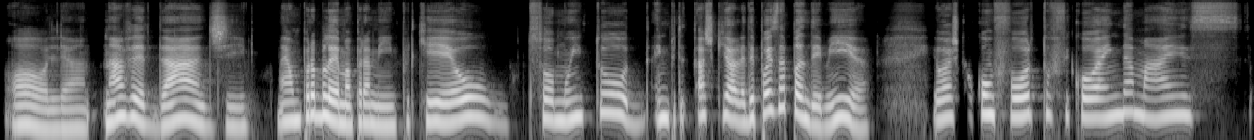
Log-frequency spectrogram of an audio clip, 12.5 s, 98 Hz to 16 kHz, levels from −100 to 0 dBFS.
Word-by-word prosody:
Olha, 155 -5 -2
na 200 +5 +4
verdade, 175 -5 +1 0.3
é 195 - 0
um 200 +1 +2
problema 225 -6 +5
pra 185 +1 -1
mim, 170 -1 -1
porque 195 +1 -7
eu 195 0 +1 0.2
sou 215 -1 -1
muito 235 +5 0
de 180 -2 -13
empre 220 +1 -2
Acho 240 0 -2
que, 240 +2 -3
olha, 205 -3 +2
depois 260 +8 +1
da 325 - +2
pandemia, 190 - 0 0.6
eu 205 - -3
acho 230 +1 -2
que - - -24
o - - -25
conforto 245 0 +1
ficou 230 -2 -2
ainda 245 +4 0
mais 240 0 -5
215 Hz, 135 wpm, -21 LUFS, 180-235 Hz, 0.6 s, problema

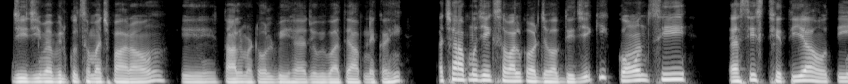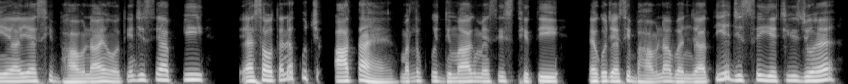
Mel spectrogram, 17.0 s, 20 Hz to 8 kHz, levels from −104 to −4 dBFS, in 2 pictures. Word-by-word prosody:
जी, 120 0 +5
जी। 115 +1 +1
मैं 120 -1 +4
बिल्कुल 115 +1 +1
समझ 115 -2 0
पा 110 +1 +2
रहा 105 0 +3
हूँ 130 +9 0
कि 105 -5 -3
ताल-मटोल 105 -1 0
भी 105 0 0
है 100 -1 0
जो 100 0 -2
भी 100 - +1
बातें 100 +1 0
आपने 100 0 -1
कही। 110 +10 0 0.4
अच्छा 195 +5 +2
आप 185 0 +4
मुझे 175 -1 +3
एक 165 - -1
सवाल 140 -2 +3
का 140 - 0
और 125 - +4
जवाब 115 -2 +3
दीजिए 115 +6 0
कि 275 - -4
कौन-सी 175 +5 +3 0.5
ऐसी 140 +6 +3
स्थितियाँ 150 +1 +1
होती 130 0 -1
है 130 0 +1
या 145 0 +2
ऐसी 145 +2 -5
भावनाएँ 115 +2 +1
होती 120 +2 -3
है 165 - -4
जिससे 180 +1 -2
आपकी 185 +1 +1 0.4
ऐसा 150 +4 +3
होता 160 +2 +1
है - - -2
ना - - 0
कुछ 245 - -9 0.2
आता 145 +2 +2
है? 105 -4 +1
मतलब 135 +3 -4
कुछ 145 -1 -3
दिमाग़ 130 +1 0
में 135 -1 -2
ऐसी 145 +3 -4
स्थिति 140 0 -1 0.4
या 135 - +4
कुछ 145 +1 0
ऐसी 140 +3 +1
भावना 120 +1 -2
बन 120 -3 -1
जाती 120 +11 -1
है - - +2
जिससे 170 +1 -2
ये 160 -2 +3
चीज़ 160 +1 -3
जो 150 +1 +3
है 180 +5 +3
135 Hz, 225 wpm, -23 LUFS, 115-155 Hz, 0.5 s, जी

